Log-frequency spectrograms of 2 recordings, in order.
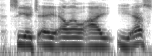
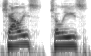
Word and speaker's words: Challies: So there's a guy online, actually, his name is Tim Challies, I think is how you say his last name, C-H-A-L-L-I-E-S, Challies, we'll say Challies, okay?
